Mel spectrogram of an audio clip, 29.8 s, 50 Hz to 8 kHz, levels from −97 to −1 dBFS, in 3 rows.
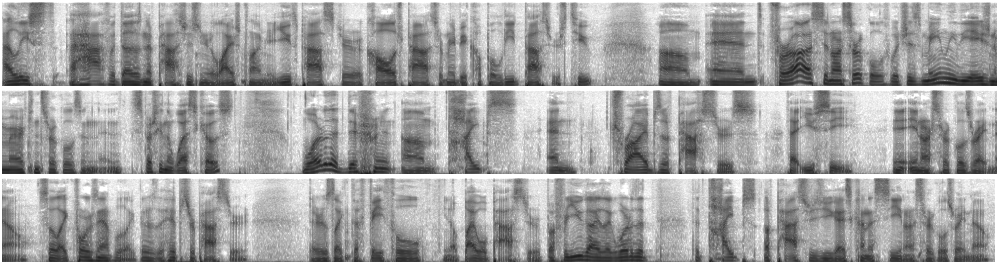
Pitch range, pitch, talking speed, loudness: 85-105 Hz, 95 Hz, 205 wpm, -18 LUFS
